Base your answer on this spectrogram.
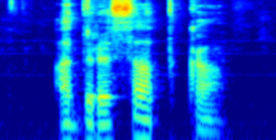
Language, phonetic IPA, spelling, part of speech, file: Polish, [ˌadrɛˈsatka], adresatka, noun, Pl-adresatka.ogg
